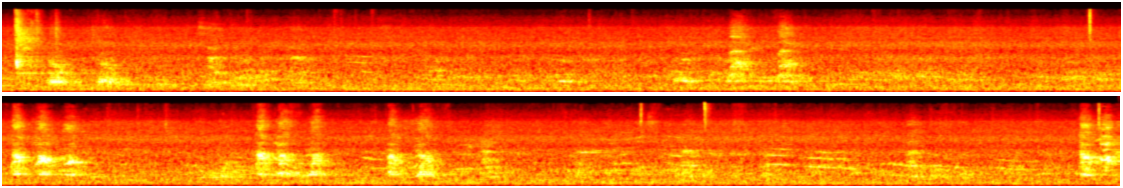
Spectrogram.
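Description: A dog sniffs at the floor up close.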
